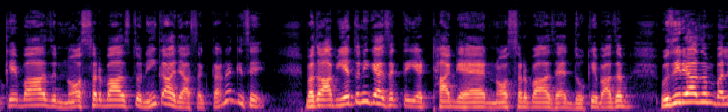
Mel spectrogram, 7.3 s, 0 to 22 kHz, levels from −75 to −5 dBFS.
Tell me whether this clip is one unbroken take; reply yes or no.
yes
